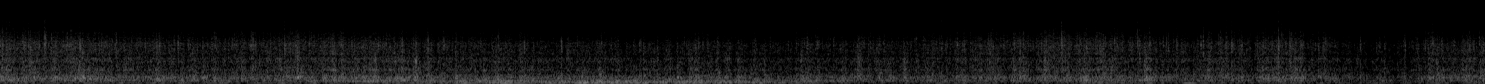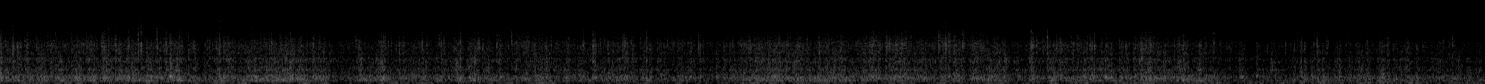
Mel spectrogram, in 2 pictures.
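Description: Rain falling on a car's windows and body, heard from inside the cabin as a steady, even hiss. A low rumble runs underneath, stronger in the first several seconds.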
